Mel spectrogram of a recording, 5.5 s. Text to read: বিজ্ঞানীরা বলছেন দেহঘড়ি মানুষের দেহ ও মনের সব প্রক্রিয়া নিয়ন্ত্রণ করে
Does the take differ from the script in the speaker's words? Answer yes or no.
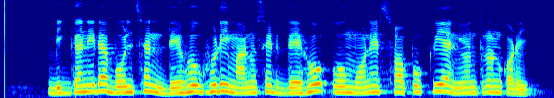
no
